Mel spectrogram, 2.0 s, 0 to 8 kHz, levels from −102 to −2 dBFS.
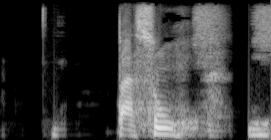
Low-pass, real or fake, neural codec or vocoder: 7.2 kHz; real; none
